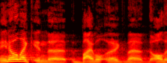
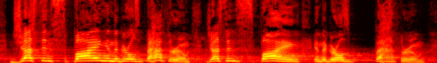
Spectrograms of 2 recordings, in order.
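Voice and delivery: shrill, loud yelling; 10 semitones higher, 7 dB louder than usual. Retelling a childhood embarrassment: imitating a girl yelling down the hallway. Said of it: "Desiree Severson yelling".

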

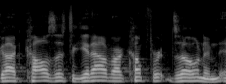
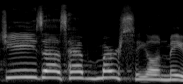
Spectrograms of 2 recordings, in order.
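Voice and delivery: very high-pitched, slow, drawn-out shout; 10 semitones higher than usual. Retelling how a blind beggar shouts to Jesus: retelling a shout. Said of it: "where he shouts".

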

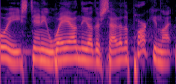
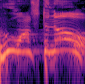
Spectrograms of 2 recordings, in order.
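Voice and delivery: play-acted, very high, hostile, ready-to-fight voice; 10 semitones higher than usual. Retelling a confrontation with a stranger who challenged the speaker, mimicking his hostile, ready-to-fight tone in an imitating voice. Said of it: "like he was ready to fight me".

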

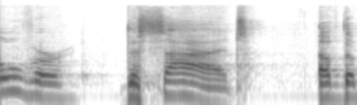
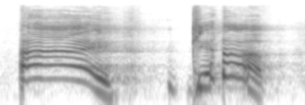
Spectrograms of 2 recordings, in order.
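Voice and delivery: mock, shrill, very high shouting. Retelling a Bible story, voicing the disciples waking Jesus, retelling the disciples' shout. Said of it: "the disciples woke him up shouting".

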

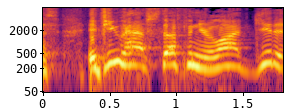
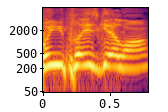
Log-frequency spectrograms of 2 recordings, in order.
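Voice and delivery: put-on mild, gentle tone. Contrasting how Paul did not say the line: imitating Paul asking mildly. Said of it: "I don't think he says it like that".

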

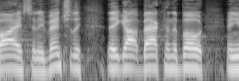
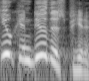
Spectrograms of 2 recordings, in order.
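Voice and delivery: pitched-up, encouraging, rallying pep-talk tone; 8 semitones higher than usual. Retelling the words to peter, acting out a coach's encouragement. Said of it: "like a coach coaching his player".

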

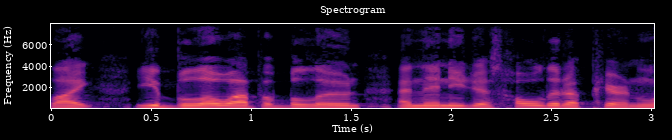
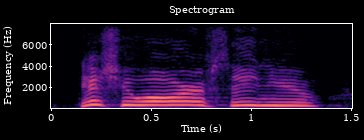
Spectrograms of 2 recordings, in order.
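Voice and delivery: put-on very high little girl voice; 5 dB louder than usual. Retelling Peter's denial, the speaker voices the servant girl: little girl voice. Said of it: "That's my little girl voice".

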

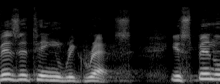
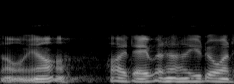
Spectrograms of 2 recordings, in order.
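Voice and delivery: put-on low, soft, congested voice, sounding sick; 6 semitones lower, 6 dB quieter than usual. Retelling a phone call with a woman, imitating someone with a cold. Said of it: "you sound like you got a cold".

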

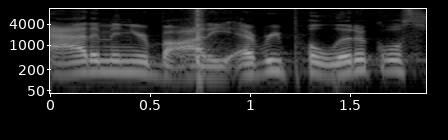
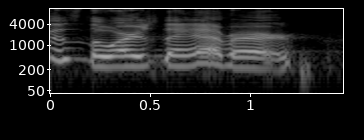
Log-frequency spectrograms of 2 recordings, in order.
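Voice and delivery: high-pitched, blubbering fake sobbing; 7 semitones higher than usual. Acting out a losing player after the game: mock crying. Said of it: "San Francisco forty-niners are crying".

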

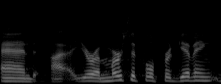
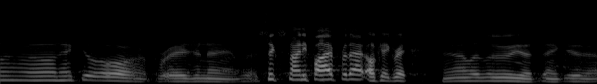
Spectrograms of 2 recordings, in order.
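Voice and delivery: imitated subdued, low-key muttering. Describing a man who praised god constantly in stores, speaker imitates him: imitating subdued muttered praise. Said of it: "kind of down".

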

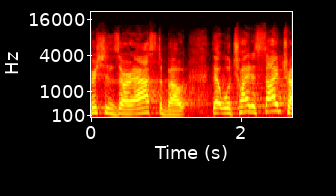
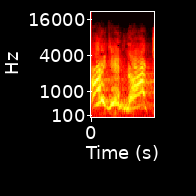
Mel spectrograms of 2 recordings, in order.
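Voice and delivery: very high, squeaky little voice; 4 dB louder than usual. Preacher retells a joke where a voice from across the room objects: squeaky voice. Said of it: "this squeaky voice from the other side of the room goes".

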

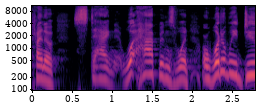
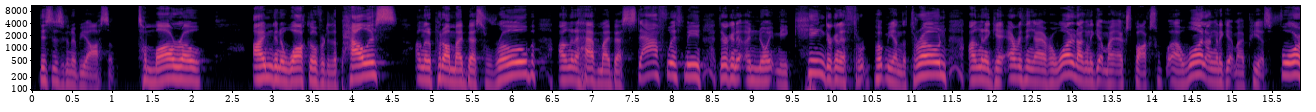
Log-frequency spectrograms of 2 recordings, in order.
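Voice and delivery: ordinary delivery

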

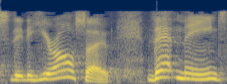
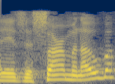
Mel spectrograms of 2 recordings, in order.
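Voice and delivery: usual speaking voice

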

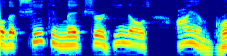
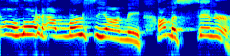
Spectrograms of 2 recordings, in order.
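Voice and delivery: very high, drawn-out, broken, anguished cry; 13 semitones higher, 7 dB louder than usual. Retelling the tax collector banging his chest: acting out a broken, desperate prayer. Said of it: "he's banging on his chest, and he, he's pulling his hair out".

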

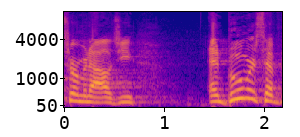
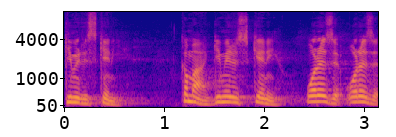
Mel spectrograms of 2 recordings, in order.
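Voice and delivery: put-on New York accent throughout. Demonstrating a slang phrase and what it means, in a new york accent. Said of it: "i love the new york accent".

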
